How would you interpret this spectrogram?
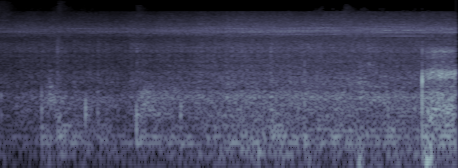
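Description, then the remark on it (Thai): Horse hooves clip-clop at a steady, unhurried walking pace, the hoofbeats moderately quiet over a constant background hiss, ending with one sharper, louder knock. “ต้องออกไปให้นายชนะขี่ม้าไปพระองค์ก็นี่ก็ขี่ม้าตัวเดียวกันนั่นแหละม้ากันตกะ”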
